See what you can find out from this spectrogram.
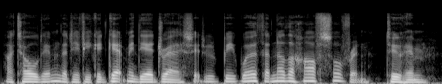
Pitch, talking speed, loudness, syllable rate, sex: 125 Hz, 270 wpm, -16 LUFS, 6.1 syllables/s, male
